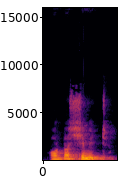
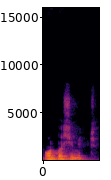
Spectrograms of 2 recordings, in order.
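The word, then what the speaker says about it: Otto Schmidt: ये दी थी एक रशियन ज्योग्राफर थे, ऑटो शिमिट। डी साइलेंट रहेगा, ध्यान रखना, ये बहुत फेमस है, ऑटो शिमिट।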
